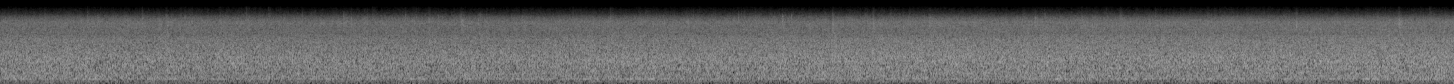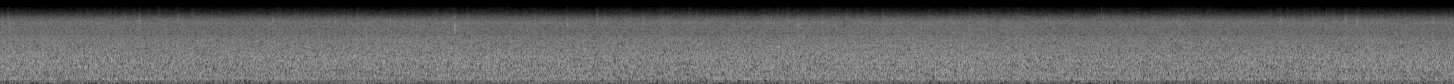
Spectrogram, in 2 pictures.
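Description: Light rain falling steadily: an even hiss of raindrops that does not change.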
